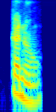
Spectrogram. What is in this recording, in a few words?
"canoe", Indian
